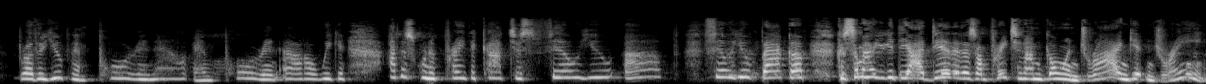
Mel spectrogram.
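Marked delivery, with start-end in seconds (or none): 0.2-8.1 put-on sugary, sweet, sincere little old lady's voice. A preacher imitates the sweet ladies who come up to him, imitating a sweet little voice. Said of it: "You get your little sweet voice on".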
